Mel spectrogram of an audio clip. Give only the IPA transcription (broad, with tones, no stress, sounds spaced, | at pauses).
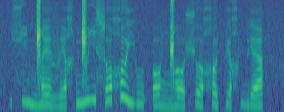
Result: ç i˥˩ ŋ͡ǁ ɛ˧˩ v e˨˦ χ ŋ͡ǁ i˥˩ s o˥ χ ʊ˧˩ j u˧˩ ʔ ɔ˧˩ ŋ͡ǁ ɔ˨˩˦ ʃ ʊ˨˩˦ χ ʊ˨˩˦ pʲ ʊ˨˩˦ χ bʲ a˨˦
